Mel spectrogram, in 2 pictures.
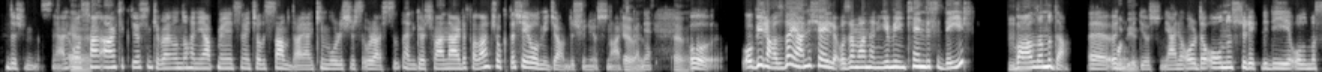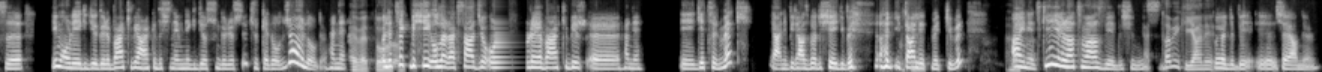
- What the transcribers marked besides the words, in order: other background noise; tapping; other noise; distorted speech; chuckle; laughing while speaking: "hani, ithal etmek gibi"
- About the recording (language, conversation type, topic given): Turkish, podcast, Hangi yemekler sana aidiyet duygusu veriyor, neden?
